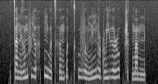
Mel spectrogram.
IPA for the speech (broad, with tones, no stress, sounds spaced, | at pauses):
t̪ a˨˩ n ɣ ə˧˥ m f i˧ ə̯ h ə˦˥ k̚ ŋ u˨˩˨ ə̯ t̪ʰ ə˨˩˦ m ɓ ə˦˥ k̚ t̪ʰ u˧ v ə˨˩˨ w n ɨ˧˥ ŋ v o˨˩˨ ʈ u˧ j ɨ˧ ə̯ ɹ o˦˥ k̚ ʂ ə˨˩ k̚ m a˨˩ m n ə˨˩ k̚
